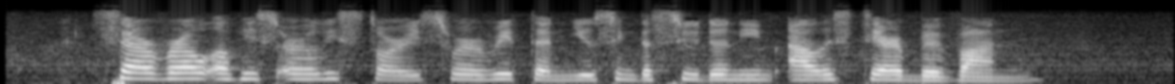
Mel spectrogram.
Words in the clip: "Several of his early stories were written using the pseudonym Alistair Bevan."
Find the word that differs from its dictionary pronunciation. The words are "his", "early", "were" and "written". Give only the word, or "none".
his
